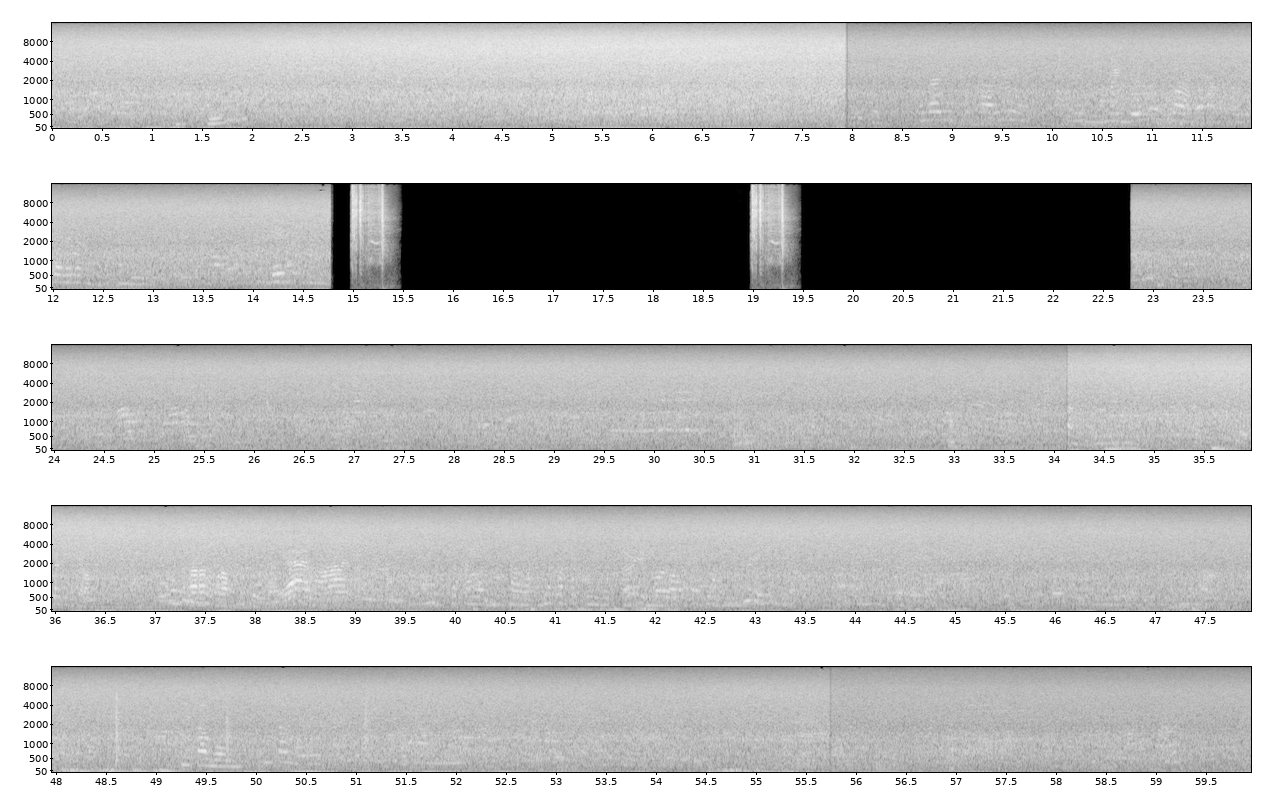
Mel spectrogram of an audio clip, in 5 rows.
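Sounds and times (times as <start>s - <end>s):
indoor waterfall rushing: 0.0s - 14.8s, 22.8s - 59.9s
visitors' voices: 0.0s - 14.8s, 22.8s - 59.9s.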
